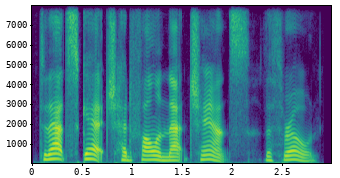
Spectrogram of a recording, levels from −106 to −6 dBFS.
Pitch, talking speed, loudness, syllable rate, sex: 200 Hz, 180 wpm, -20 LUFS, 4.6 syllables/s, female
